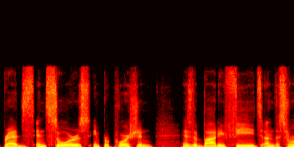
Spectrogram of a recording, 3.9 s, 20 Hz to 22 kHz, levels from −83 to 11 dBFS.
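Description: No technical faults can be heard in this speech.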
